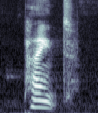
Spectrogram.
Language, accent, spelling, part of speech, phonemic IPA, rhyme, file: English, US, pint, noun, /paɪnt/, -aɪnt, En-us-pint.ogg
- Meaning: A unit of volume, equivalent to: one eighth of a gallon, specifically: 20 fluid ounces, approximately 568 millilitres (an imperial pint)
